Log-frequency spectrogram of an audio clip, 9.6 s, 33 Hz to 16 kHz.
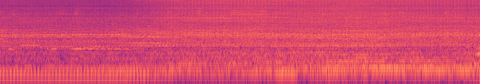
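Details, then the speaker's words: Yamaha Phaser 150 motorcycle after an engine rebuild for a noise, first start, cold and warming up with oil confirmed flowing: single cylinder idles slightly fast and evenly, quiet, with no knocking or ticking. "Verifica aí, né? Motorzinho bem calado. Verifica aí o motorzinho bem calado. Para ela aquecer."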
